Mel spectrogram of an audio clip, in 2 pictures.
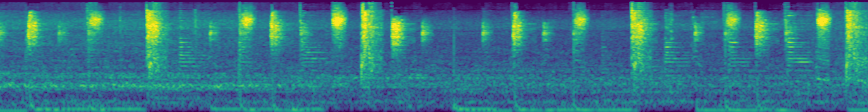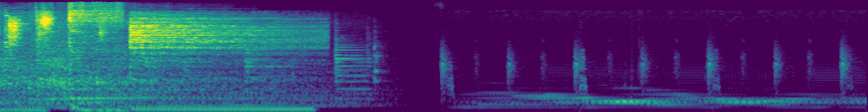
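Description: A Mini Cooper S Clubman engine revs and pulls through gear changes while driving, a loud raspy note rising and falling with shifts, then cutting off briefly before resuming more gently.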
